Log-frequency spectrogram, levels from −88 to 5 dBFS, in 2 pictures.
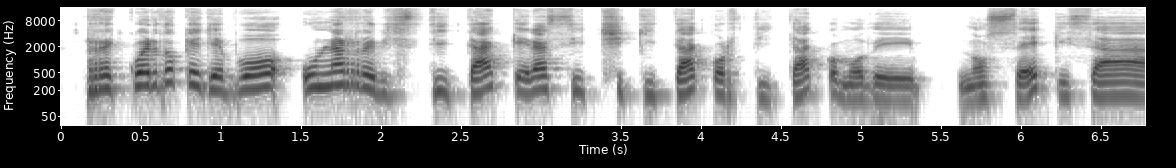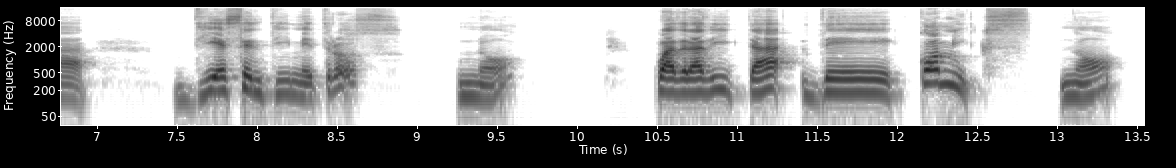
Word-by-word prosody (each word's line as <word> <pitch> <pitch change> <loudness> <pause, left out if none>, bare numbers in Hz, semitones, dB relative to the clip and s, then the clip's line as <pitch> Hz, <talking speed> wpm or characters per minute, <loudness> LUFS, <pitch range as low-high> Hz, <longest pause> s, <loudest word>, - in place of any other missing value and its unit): recuerdo 245 +8 +1
que 265 -4 -1
llevó 210 +2 0
una 240 +4 +2
revistita 190 - -2
que 185 - -5
era 200 +4 +3
así 210 -3 -10
chiquita, 160 -2 -3
cortita, 155 -3 -5
como 130 0 -5
de, 125 -3 -4 0.2
no 130 +3 -6
sé, 140 +10 -2
quizá 150 -2 -1 0.5
10 185 +11 +2
centímetros, 165 -8 -3 0.3
¿no?, 145 -3 -7 0.8
cuadradita 180 +3 +6
de 175 0 0
cómics, 290 -3 +1
¿no? - - -4
175 Hz, 95 wpm, -23 LUFS, 150-210 Hz, 0.8 s, cuadradita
